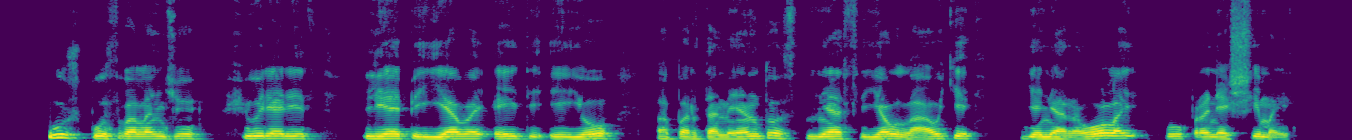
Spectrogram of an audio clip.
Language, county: Lithuanian, Panevėžys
